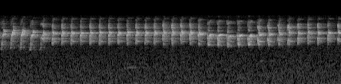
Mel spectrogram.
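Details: Lovebird giving 'ngekek panjang', a long chatter used to prompt other lovebirds: a continuous shrill rattle of quick pulses, about three to four per second in loudness swells, unbroken throughout.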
